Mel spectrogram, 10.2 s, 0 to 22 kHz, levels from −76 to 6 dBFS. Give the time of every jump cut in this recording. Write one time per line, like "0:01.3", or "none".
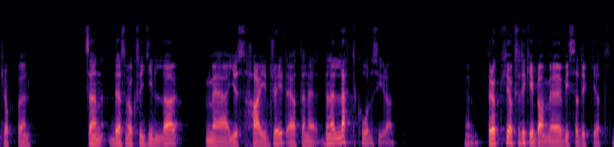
0:01.4

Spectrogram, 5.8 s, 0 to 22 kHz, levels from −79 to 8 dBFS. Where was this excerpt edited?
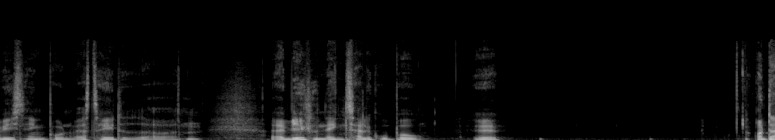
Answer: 0:03.4

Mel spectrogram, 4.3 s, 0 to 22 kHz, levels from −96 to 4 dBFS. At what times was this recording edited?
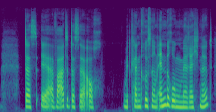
0:01.4

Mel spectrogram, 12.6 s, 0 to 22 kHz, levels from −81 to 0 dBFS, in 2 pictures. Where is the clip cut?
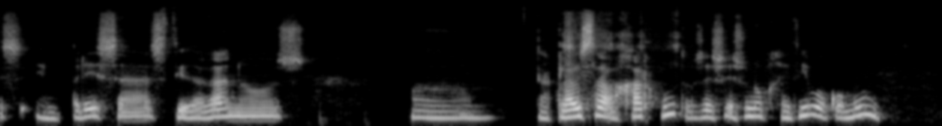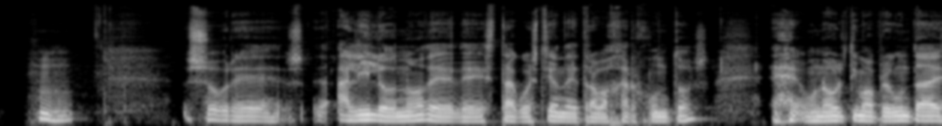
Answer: none

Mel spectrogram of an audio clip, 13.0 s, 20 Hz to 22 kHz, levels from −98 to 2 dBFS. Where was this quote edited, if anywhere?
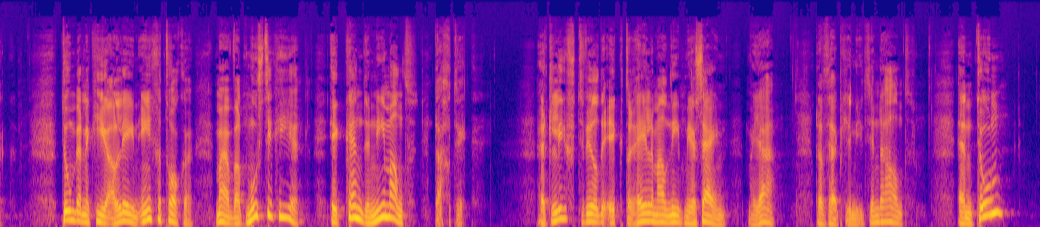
0:05.4

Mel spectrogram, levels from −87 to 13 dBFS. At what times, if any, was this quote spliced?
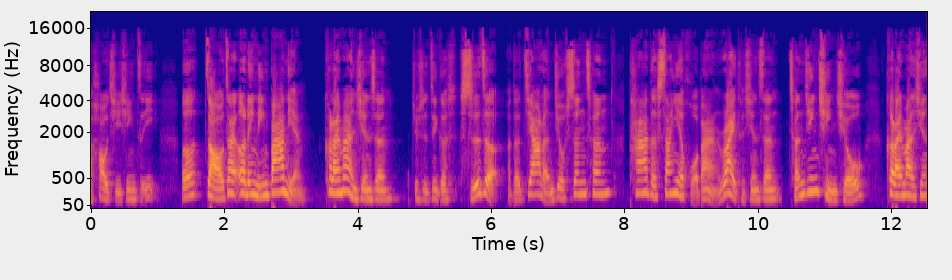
0:01.3

